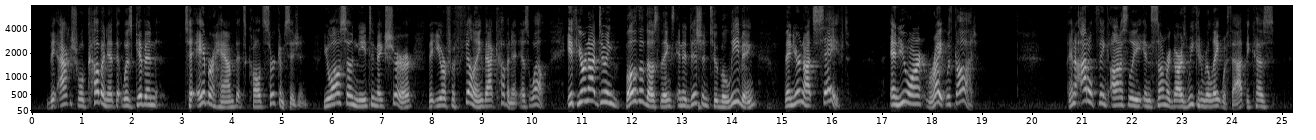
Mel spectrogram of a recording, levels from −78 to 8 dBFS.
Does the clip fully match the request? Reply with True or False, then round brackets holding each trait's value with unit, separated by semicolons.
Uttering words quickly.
False (145 wpm)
